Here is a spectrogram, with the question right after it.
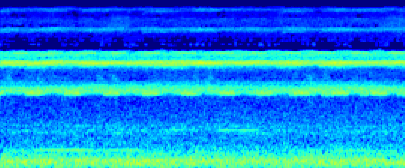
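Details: Crickets recorded during a New England summer, their constant high ringing trills overlapping into an even drone with no breaks, with soft low-frequency hum underneath.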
